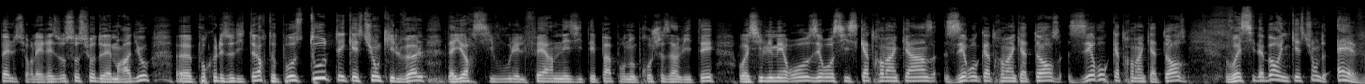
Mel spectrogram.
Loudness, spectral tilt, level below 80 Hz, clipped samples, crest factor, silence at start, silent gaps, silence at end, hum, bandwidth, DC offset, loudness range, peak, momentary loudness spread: -21 LUFS; -4.5 dB/octave; -56 dBFS; under 0.1%; 14 dB; 0 s; none; 0 s; none; 16 kHz; under 0.1%; 2 LU; -6 dBFS; 5 LU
